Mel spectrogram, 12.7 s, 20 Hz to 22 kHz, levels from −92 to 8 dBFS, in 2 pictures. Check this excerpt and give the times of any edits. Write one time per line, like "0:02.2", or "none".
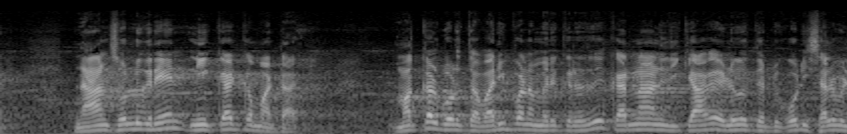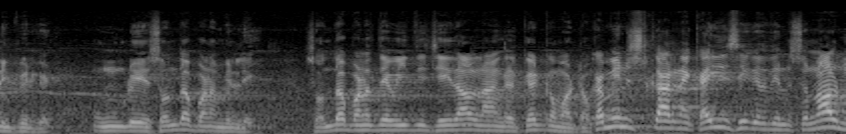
0:10.8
